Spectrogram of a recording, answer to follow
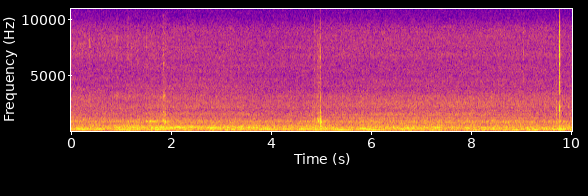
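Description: Steady background hiss, like a fan or air conditioner running, with two brief sharp clicks, one about halfway through and one near the end, from fingers handling the toy car's clear plastic blister pack.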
